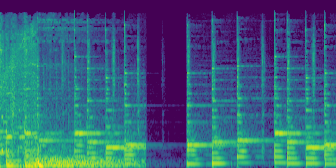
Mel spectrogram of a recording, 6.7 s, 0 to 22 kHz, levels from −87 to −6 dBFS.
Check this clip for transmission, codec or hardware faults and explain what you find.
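One fault stands out. From 2.92 to 3.72 s the sound collapses, dropping by about 24 dB and turning faint before returning at full level. This is most likely one channel inverted: one side of the stereo pair has its polarity flipped, so when the channels are summed to mono, everything common to both cancels. Only the small difference between them survives, leaving that faint remnant for the 0.8 s it lasts.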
